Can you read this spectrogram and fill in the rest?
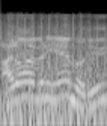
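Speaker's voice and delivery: frantic high yell; panicked shout for help; panicking gamer. Real, not acted. Out of ammo, enemy attacking.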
